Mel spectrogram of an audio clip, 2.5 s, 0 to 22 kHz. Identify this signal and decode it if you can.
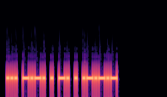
Morse code, heard as a keyed tone, about 40 wpm, 700 Hz. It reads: SCENE.
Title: Sentences from Top 1300 Words 40wpm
